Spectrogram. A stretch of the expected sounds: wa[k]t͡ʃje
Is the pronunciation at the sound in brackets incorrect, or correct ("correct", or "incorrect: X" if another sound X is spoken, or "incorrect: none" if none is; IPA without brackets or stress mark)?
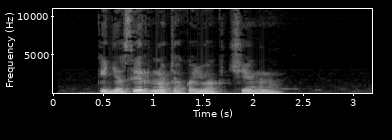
correct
